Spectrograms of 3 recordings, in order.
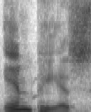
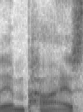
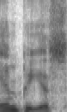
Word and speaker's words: impious: what the gods love and command and the impious thing to do and that is how you pronounce it by the way not impious the impious thing to do is to do what the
